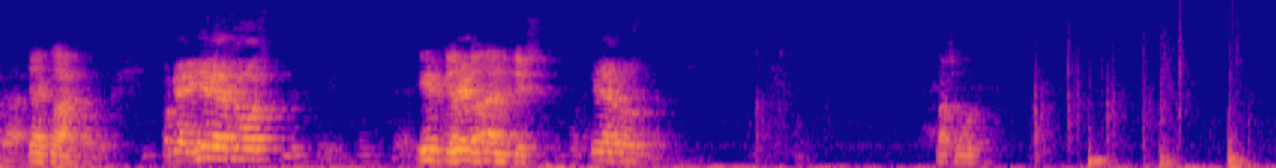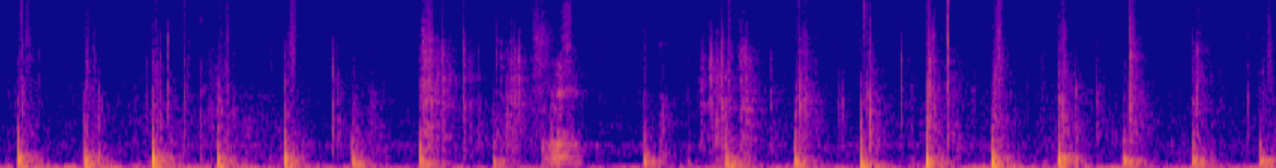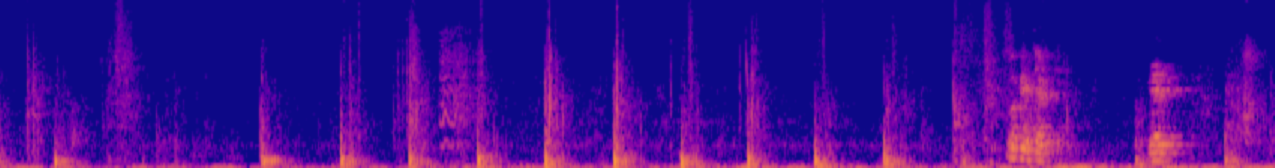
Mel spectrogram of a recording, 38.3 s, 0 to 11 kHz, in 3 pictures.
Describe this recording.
BLODIGT AT04 1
